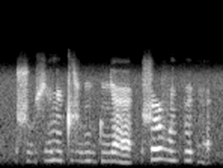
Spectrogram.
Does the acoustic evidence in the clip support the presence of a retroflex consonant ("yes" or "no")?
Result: no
